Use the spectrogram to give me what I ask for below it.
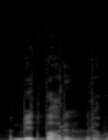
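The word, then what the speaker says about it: מדבר: 히브리어에 보면은 광야는 mid바르라고 하고 mid바르 발음이 그렇습니다.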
